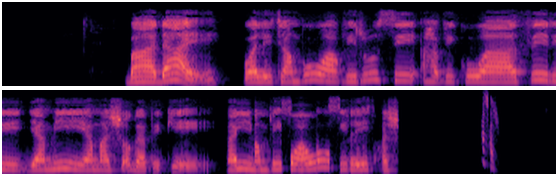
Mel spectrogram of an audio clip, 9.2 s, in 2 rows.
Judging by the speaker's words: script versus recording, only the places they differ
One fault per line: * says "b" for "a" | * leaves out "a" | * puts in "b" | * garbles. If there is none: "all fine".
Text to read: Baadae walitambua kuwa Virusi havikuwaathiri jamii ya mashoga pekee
* leaves out "kuwa"
* garbles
